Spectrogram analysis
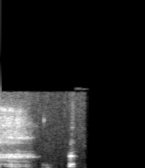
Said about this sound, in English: Sorry, no, I had to cough.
